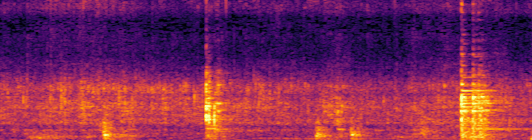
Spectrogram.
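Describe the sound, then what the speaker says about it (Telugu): Turmeric and salt being stirred into capsicum in a pan, a few soft scraping strokes of the spoon with a faint sizzle underneath, no talking. "పసుపు వేసుకొని ఇలా మిక్స్ చేసుకోవాలి"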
